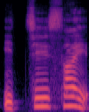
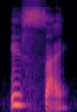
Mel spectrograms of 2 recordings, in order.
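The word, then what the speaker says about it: 一歳: 될 부분만 먼저 살펴볼게요 한 살은 치사이 아니고요 이사이 여덟 살은 핫사이 열살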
